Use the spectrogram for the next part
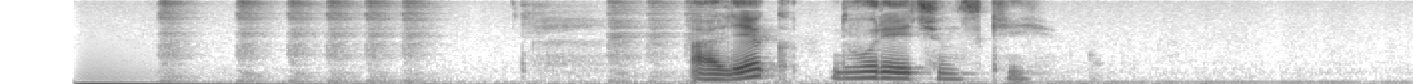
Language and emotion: Russian, neutral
